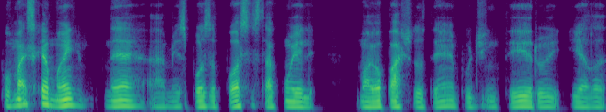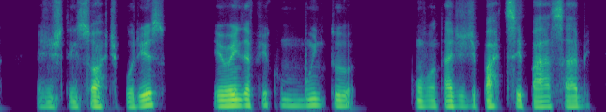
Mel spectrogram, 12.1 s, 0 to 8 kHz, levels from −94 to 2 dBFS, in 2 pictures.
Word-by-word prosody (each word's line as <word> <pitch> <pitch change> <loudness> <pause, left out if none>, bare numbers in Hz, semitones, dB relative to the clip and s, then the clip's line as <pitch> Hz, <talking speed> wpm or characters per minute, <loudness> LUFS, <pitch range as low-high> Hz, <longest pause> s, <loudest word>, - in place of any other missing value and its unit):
por 105 0 -7
mais 120 - +2
que 140 - +3
a - - +7
mãe, 115 0 +2 0.2
né, 105 0 +1
a 95 0 -11
minha 95 0 -12
esposa 100 0 -3
possa 105 +5 -1
estar 95 -4 -4
com 100 0 -4
ele 95 -1 -1 0.4
a - - -21
maior 95 +2 +2
parte 100 -2 -1
do 90 -1 -4
tempo, 100 +1 -7
o - - -8
dia 95 - -15
inteiro, 95 0 -2
e - - -11 0.2
ela 90 0 -7 0.4
a 95 - -14
gente 95 -1 -5
tem 95 -1 -5
sorte 100 0 +2
por 95 +1 -4
isso, 125 +4 +6 0.5
eu 105 +1 +5
ainda 115 +1 +9
fico 120 0 -9
muito 110 -1 -2 0.5
com 105 - -2
vontade 100 0 0
de 105 - -6
participar, 100 -1 +1
sabe. 100 +2 -1
100 Hz, 190 wpm, -26 LUFS, 95-110 Hz, 0.5 s, ainda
